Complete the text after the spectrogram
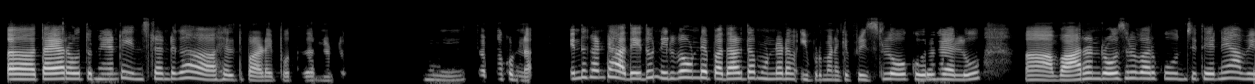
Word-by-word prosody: ఆహ్, 240 -1 +6
తయారవుతున్నాయి 255 -1 +4
అంటే, 250 +5 -8
ఇన్స్‌టెన్ట్‌గా 260 +3 -4 0.3
హెల్త్ 215 -2 -5
పాడైపోతది 180 -1 -4
అన్నట్టు. 180 - -16 0.8
హ్మ్. 205 -3 -13 0.3
తప్పకుండా, 215 -3 -6 0.4
ఎందుకంటే 325 +4 -2
అదేదో 270 +3 +1
నిల్వ 275 +2 -2
ఉండే 310 -1 +2
పదార్థం 265 +2 +3
ఉండడం 260 0 -2
ఇప్పుడు 215 0 -11
మనకి 215 0 -7
ఫ్రిడ్జ్‌లో 235 +4 -2 0.2
కూరగాయలు 230 0 0 0.6
ఆహ్, 210 -2 +3
వారం 230 +7 +4
రోజుల 270 +2 +1
వరకు 270 0 -2
ఉంచితేనే, 255 +2 -4
అవి 255 -2 -4
250 Hz, 120 wpm, -20 LUFS, 220-265 Hz, 0.8 s, ఆహ్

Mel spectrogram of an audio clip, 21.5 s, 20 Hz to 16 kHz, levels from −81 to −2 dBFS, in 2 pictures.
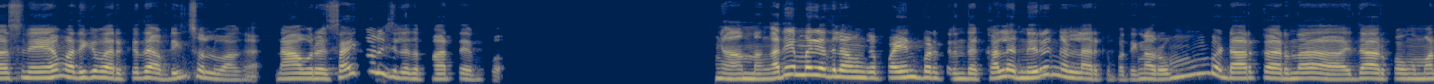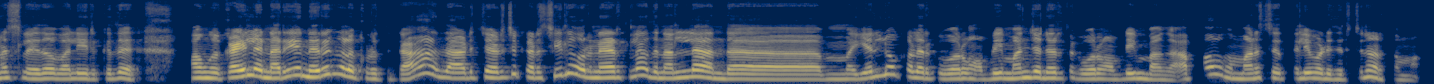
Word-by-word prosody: சிநேகம் 230 +3 +2
அதிகமா 230 0 +1
இருக்குது 210 +4 0
அப்பிடின்னு 205 +9 -5
சொல்வாங்க. 170 -6 -5 0.3
நான் 200 0 +4
ஒரு 195 -1 +1
சைக்காலஜில 375 - -1
அத 190 - -5
பாத்தேன், 185 -2 -3
இப்போ. - - -17 1.7
ஆமாங்க. 185 +1 -1
அதேமாரி 335 +2 +5
அதில 270 -2 +3
அவுங்க 230 -2 0
பயன்படுத்துற 225 -4 +1
இந்த 195 -1 -1
கலர், 240 +2 +2
நிறங்கள்லாம் 230 - +1
இருக்கு 175 -1 -10
பாத்தீங்கன்னா, 170 +3 -4
ரொம்ப 330 - -3
டார்க்கா 215 +1 +2
இருந்தா 205 +1 -1 0.3
இதா 205 +3 +2
இருக்கும், 195 0 -5
அவுங்க 190 0 -4
மனசுல 220 0 -2
ஏதோ 200 - +1
வலி 195 +1 -2
இருக்குது. 185 +2 -4 0.5
அவுங்க 220 -1 +1
கையில 270 +3 +8
நிறையா 255 +9 +3
நிறங்கள 320 0 +3
குடுத்துட்டா, 180 -2 -3 0.2
அத 245 - -4
அடிச்சு, 215 +2 -1
அடிச்சு 230 +11 -4
கடைசில 290 - -2
ஒரு 230 - -2
நேரத்துல 230 +7 +3
அது 220 - -2
நல்ல 230 +5 -1 0.2
அந்த 190 -2 -2 0.8
ம 180 -1 -4
யெல்லோ 305 +10 -2
கலருக்கு 210 -5 -2
வரும், 190 -1 -2
அப்பிடி 195 +4 -3
மஞ்ச 230 +3 +1
நிறத்துக்கு 200 -3 -4
வரும் 185 -1 -3
அப்பிடிம்பாங்க. 170 -4 -4
அப்போ 190 - -12
அவுங்க 215 -10 -6
மனசு 205 0 -5
தெளிவடஞ்சிருச்சுன்னு 205 +3 -3
அர்த்தமாம். 160 -3 -18
210 Hz, 165 wpm, -24 LUFS, 190-240 Hz, 1.7 s, கையில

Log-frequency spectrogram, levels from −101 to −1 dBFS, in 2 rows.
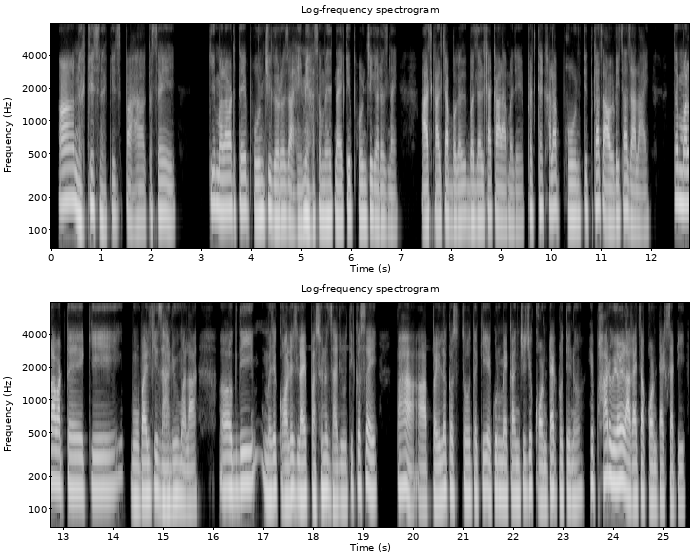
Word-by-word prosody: अह, 185 +2 +4
नक्कीच-नक्कीच, 135 -3 -2
पहा 120 0 -4
कसं 135 +1 -6
आहे 135 -2 0 0.8
की 170 - -1
मला 150 0 +3
वाटतंय 150 0 0 0.2
फोनची 135 +2 +2
गरज 130 0 +1
आहे. 120 -1 -2
मी 135 +1 +5
असं 125 +2 -3
म्हणत 130 0 +2
नाही 125 -1 +1
की 140 - +1 0.2
फोनची 130 0 0
गरज 120 -2 -3
नाही. 110 -1 -7 0.6
आजकालच्या 125 0 0
बगल 120 +1 -2
बदलत्या 125 +1 -1
काळामध्ये 115 -2 -3
प्रत्येकाला 150 +2 -3 0.2
फोन 130 -1 0
तितकाच 160 +3 -2
आवडीचा 130 +4 +1
झाला 120 -4 -2
आहे. 110 +1 -9 0.5
तर 185 - +1
मला 175 -1 +5
वाटतंय 150 -2 +2
की 150 +4 -1 0.2
मोबाईलची 130 +2 +2
जाणीव 125 +1 +1
मला 120 -2 -1 0.5
अगदी 150 +1 +2 0.3
म्हणजे 140 -2 +2
कॉलेज-लाईफपासूनच 135 +1 +2
झाली 120 0 -1
होती. 125 +3 -4
कसं 155 +3 0
आहे 140 -2 +3 0.4
पहा, 155 0 +3 0.3
अ, - - +3 0.2
पहिलं 125 +3 +2
कसं 140 -1 -3
होतं 135 0 0
की 145 - -1
एकमेकांचे 130 0 0
जे 145 +3 -1
कॉन्टॅक्ट 125 +3 0
होते 130 0 -1
ना, 125 0 -2 0.3
हे 170 - 0
फार 195 +2 +2
वेळ 175 0 +7
लागायचा 130 -3 +3
कॉन्टॅक्टसाठी 120 -1 -2
130 Hz, 140 wpm, -26 LUFS, 125-150 Hz, 0.8 s, वेळ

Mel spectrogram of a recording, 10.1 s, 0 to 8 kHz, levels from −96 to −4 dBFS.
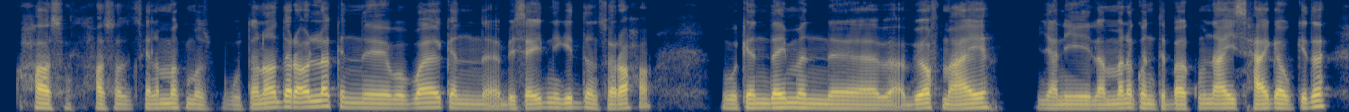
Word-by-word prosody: حصل، - - 0
حصل 110 -1 -4
كلامك 115 +2 -3
مضبوط، 105 -1 -8
أنا 110 +3 +2
اقدر 135 +2 +4
اقول 140 +3 +4
لك 160 -2 +1
إن 125 -2 -5 0.2
بابايا 120 +3 +1
كان 115 -3 -4
بيساعدني 115 +5 -2
جدًا 125 -1 -2
صراحة، 110 -7 0 0.5
وكان 115 +1 -1
دايمًا 125 +1 +4 0.7
ب - - -9
بيُقف 120 +1 +3
معايا، 115 +4 +2 0.3
يعني 105 0 -1
لمّا 105 +2 0
أنا 120 - +1
كنت 115 -1 -2
باكون 115 +2 -1
عايز 115 0 +2
حاجة 110 +2 +4
وكده، 145 +9 0
115 Hz, 160 wpm, -25 LUFS, 110-125 Hz, 0.7 s, اقدر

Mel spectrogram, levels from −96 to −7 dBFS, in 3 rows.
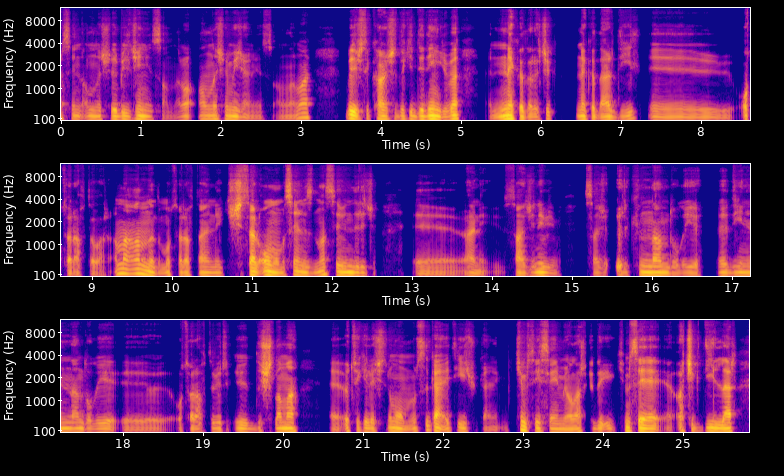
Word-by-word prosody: Senin 95 -3 -6
anlaşabileceğin 90 +1 -1
insanlar 75 -5 -9
var, 90 +1 -4
anlaşamayacağın 95 -7 -2
insanlar - - -15
var. 135 +3 -2 0.5
Ve, 110 - +11
işte, 90 -2 +2
karşıdaki, 90 -1 0
dediğin 90 0 +7
gibi, 80 +6 +4 0.4
ne 90 +8 +7
kadar 80 - 0
açık, 80 0 -5 0.2
ne 90 -1 +3
kadar 85 -2 -1
değil, 95 +7 -6
eee, 75 -2 -6 0.2
o - - -1
taraf - - -6
da - - -6
var. - - -11
Ama 140 +1 +2
anladım, 115 - +1
o - - -3
tarafta, 85 -1 -4
hani, 80 -1 -3
kişisel - - +6
olmaması 85 -2 +3
en 100 - +3
azından 85 +5 -2
sevindirici. 90 -6 0 0.5
Eee, 60 -3 -9
hani, 80 -7 -5 0.2
sadece 85 0 -4
ne 90 - +4
bileyim, 80 -3 -6 0.3
sadece 80 0 -9
ırkından 85 -1 +1
dolayı, 80 +1 -8 0.2
eee, 85 -2 -3
dininden 85 0 -2
dolayı, 80 0 -5
eee, 65 -2 -11 0.4
o - - -13
tarafta 85 - -7
bir, 85 - -8
ııı, 80 -3 -3
dışlama, 85 0 +4 0.4
eee, - - -7
ötekileştirme 95 +1 -2
olmaması 85 +8 -3
gayet 95 -5 +2
iyi. 95 -3 -2
Çünkü, - - -13
hani, 65 0 -17 0.2
kimseyi 95 -8 +1
sevmiyorlar 80 0 -1
ya - - -9
da 85 0 -3
kimseye, 90 -4 +5
eee, - - -6
açık 90 +1 +4
değiller. 90 -2 +5
85 Hz, 150 wpm, -23 LUFS, 80-90 Hz, 0.5 s, Ve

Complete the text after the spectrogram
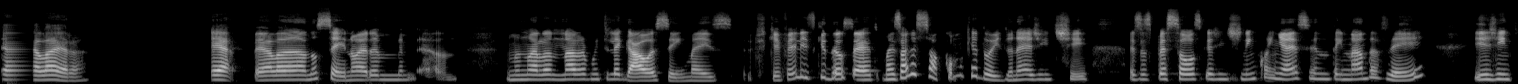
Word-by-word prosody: Ela 220 -1 +2
era. 180 0 -3 1.3
É, 210 -2 +5 0.2
ela 210 +2 +4
não 240 +3 -6
sei, 195 -7 +1
não 200 +2 -1
era 210 +1 +1
me 215 0 -12
hã, 330 +11 -13 0.6
nã 220 -1 -9
não 225 +1 -1
era 225 +1 +3
nada 235 +2 +2
muito 240 +1 -13
legal 180 -7 +5
assim, 180 -4 -3
mas 175 - -6 0.2
fiquei 195 - -5
feliz 290 +8 -2
que 320 - -4
deu 245 -1 +1
certo. 215 -1 +3
Mas 235 +1 0
olha 425 +11 +2
só 470 0 -2
como 415 - -11
que 395 0 -5
é - - -7
doido, 205 - -5
né. 215 +3 +2
A 225 - 0
gente 225 - -3 0.4
essas 230 0 -5
pessoas 240 0 +1
que 245 - -4
a - - -4
gente 240 +1 -7
nem 240 +2 -2
conhece, 260 +1 +2
não 250 -1 -9
tem 240 -2 -7
nada 240 +3 -1
a - - -12
ver 205 - -3 0.6
e 230 - +2
a - - -1
gente 235 0 0
230 Hz, 190 wpm, -24 LUFS, 210-245 Hz, 1.3 s, É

